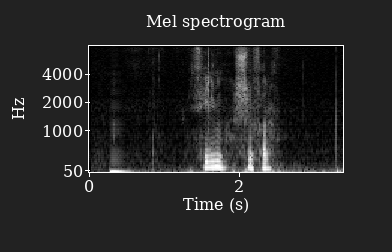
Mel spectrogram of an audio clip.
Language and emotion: Russian, neutral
